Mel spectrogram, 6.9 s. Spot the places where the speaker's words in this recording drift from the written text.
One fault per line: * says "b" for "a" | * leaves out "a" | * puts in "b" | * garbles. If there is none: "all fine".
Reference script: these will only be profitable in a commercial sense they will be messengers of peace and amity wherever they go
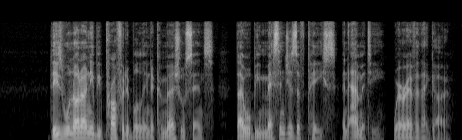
* puts in "not"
